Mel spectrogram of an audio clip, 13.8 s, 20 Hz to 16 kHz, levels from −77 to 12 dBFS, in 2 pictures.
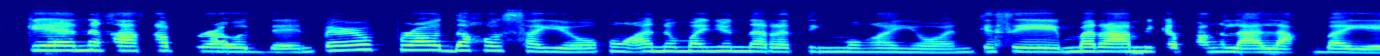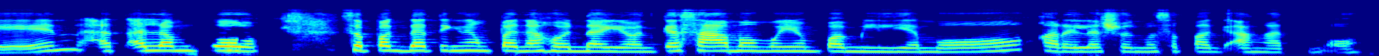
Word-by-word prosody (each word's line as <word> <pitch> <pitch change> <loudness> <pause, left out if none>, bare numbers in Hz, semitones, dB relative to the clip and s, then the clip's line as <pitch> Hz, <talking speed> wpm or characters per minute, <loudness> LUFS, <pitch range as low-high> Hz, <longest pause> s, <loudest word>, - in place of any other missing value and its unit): Kaya 300 0 +4
nakaka 280 -2 0
proud 235 -2 -2
din 205 +3 -5
pero 315 +4 0
proud 315 -1 +3
ako 290 0 -2
sa'yo 230 -6 -6
kung 245 - -5
ano 250 +1 -3
man 250 0 -2
'yung 255 -1 -6
narating 230 -1 -4
mo 215 -1 -10
ngayon 200 -1 -9
kasi 225 -1 -2
marami 240 0 +3
ka 235 - -2
pang 225 0 -7
lalakbayin 200 +1 -2 0.2
at 265 - -4 0.2
alam 285 -1 +5
ko 275 -3 +5 0.4
sa 295 - +6
pagdating 285 0 +3
ng 275 - -2
panahon 260 -2 +2
na 250 - +6
yun 230 -1 0
kasama 270 0 +6
mo 265 - -4
'yung 260 -1 -2
pamilya 230 -2 -2
mo, 225 +7 -2
karelasyon 230 -2 -1
mo 225 - -10
sa 245 - -8
pag-angat 215 -3 -5
mo. 190 -2 -16
245 Hz, 170 wpm, -23 LUFS, 220-275 Hz, 0.4 s, sa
